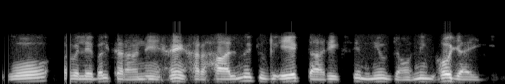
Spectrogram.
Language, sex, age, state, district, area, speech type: Urdu, male, 45-60, Uttar Pradesh, Lucknow, urban, conversation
